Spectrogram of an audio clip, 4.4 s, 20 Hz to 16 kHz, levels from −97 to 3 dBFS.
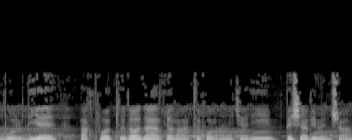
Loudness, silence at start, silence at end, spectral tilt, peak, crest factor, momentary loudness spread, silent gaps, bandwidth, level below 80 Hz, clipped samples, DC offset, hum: -31 LUFS; 0 s; 0 s; -6.5 dB/octave; -12 dBFS; 18 dB; 8 LU; none; 8 kHz; -62 dBFS; under 0.1%; under 0.1%; none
